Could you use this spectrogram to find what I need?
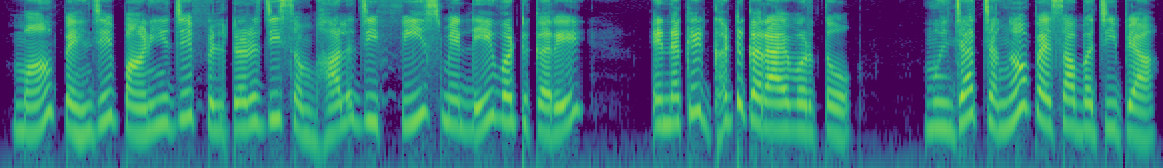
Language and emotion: Sindhi, happy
